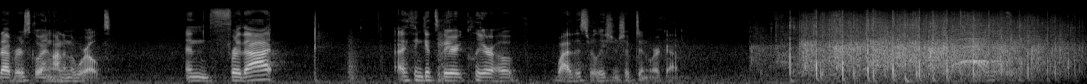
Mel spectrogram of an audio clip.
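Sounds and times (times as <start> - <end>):
speech: 0.0 - 1.2, 1.8 - 2.8, 3.5 - 6.9
audience applause: 7.5 - 10.8.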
